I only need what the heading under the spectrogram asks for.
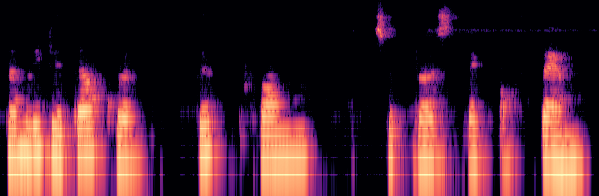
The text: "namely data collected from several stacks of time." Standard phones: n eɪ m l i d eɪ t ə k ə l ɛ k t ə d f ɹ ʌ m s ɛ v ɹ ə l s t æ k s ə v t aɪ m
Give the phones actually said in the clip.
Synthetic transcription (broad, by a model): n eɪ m l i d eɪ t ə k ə l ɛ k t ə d f ɹ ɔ m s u p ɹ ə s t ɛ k ə f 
